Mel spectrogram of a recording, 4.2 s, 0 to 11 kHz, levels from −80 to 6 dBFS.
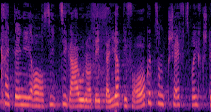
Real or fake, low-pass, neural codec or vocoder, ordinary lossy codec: real; 9.9 kHz; none; none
